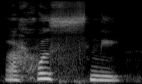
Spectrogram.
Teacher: سین سیٹی کی آواز آئے گی اس میں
